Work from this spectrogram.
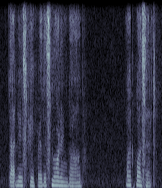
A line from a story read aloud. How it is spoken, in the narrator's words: in a hesitating manner, said quietly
